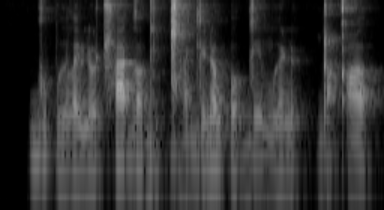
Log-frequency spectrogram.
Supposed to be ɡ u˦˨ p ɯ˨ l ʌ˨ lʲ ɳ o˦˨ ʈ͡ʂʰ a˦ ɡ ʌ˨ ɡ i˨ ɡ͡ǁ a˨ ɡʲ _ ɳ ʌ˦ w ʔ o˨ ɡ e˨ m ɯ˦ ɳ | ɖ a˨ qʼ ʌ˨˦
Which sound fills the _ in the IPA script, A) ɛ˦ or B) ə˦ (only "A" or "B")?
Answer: A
